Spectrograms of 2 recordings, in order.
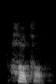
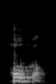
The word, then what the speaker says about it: Hochul: Or how do you pronounce her name? Hochul. Hochul.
